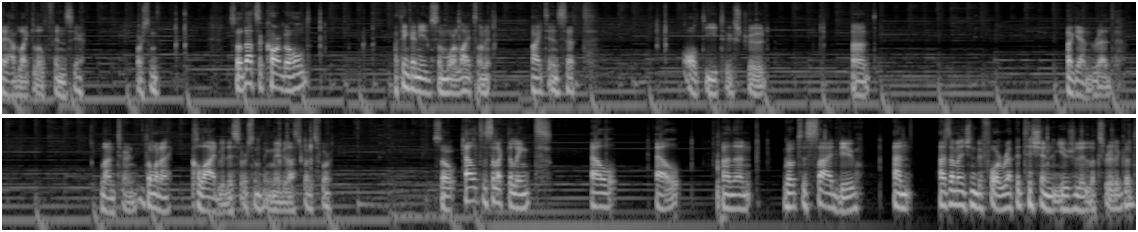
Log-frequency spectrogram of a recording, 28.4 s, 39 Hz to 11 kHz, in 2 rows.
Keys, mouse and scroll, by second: 0.8 click, 2.0 Tab, 2.6 middle click, 3.8 shift+middle click, 4.4 Tab, 4.4 click, 5.0 3, 5.2 click, 5.6 shift+click, 6.4 i, 8.0 alt+e, 9.8 a, 10.0 g, 12.0 g, 14.8 g, 16.4 click, 16.7 middle click, 17.6 2, 17.8 a, 19.8 l, 20.0 middle click, 21.4 l, 22.0 l, 22.6 middle click, 23.4 KP_3, 24.5 shift+middle click, 25.8 shift+middle click, 26.4 middle click, 27.1 shift+middle click, 28.0 KP_Decimal.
